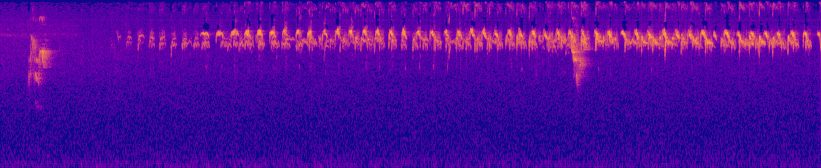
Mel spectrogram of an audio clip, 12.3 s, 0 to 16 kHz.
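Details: White wagtail at a nest inside a wall in Sofrino, 13 July 2014, flying in to feed: two sharp, steeply falling calls, one early and one late, with a rapid, continuous very high ticking series running from about three seconds on.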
